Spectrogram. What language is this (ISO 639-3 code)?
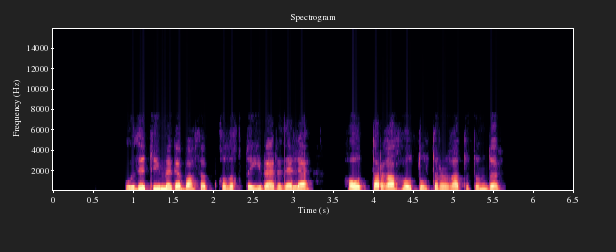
bak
